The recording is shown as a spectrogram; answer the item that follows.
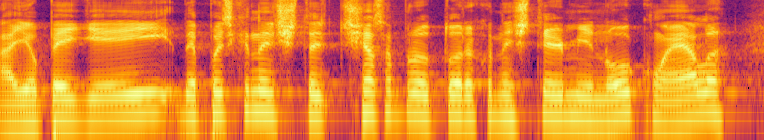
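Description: Speaking very fast with a southern Brazilian accent, a man's fairly high voice comes through a very clean recording with a silent background. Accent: gaúcho Brazilian Portuguese. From southern Brazil, Rio Grande do Sul. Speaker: stand-up comedian. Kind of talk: casual interview chat.

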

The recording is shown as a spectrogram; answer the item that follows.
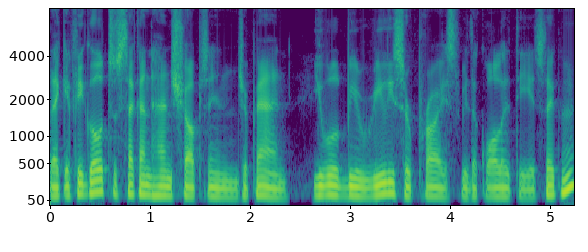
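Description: A man's very deep, low voice at a fairly quick pace with hardly any pauses and ordinary pitch variation, dry and close with no echo, in a very clean recording with a silent background. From Philippines. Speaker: returning overseas worker. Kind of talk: casual chat.

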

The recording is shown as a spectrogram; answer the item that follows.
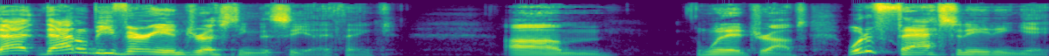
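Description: A man at medium pitch with a bright, sharp tone and vocal fry, very wide pitch swings, big swings in loudness and a moderate pace. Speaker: podcast host. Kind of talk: casual chat about video games.

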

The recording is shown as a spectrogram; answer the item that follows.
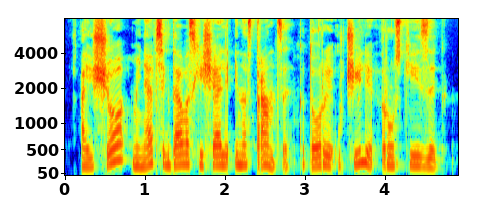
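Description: The voice belongs to a woman at medium pitch. Its tone is dark and mellow. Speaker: language-learning podcast host. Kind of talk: scripted podcast trailer. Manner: clear, deliberate pace for learners.

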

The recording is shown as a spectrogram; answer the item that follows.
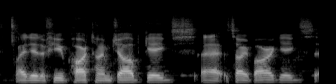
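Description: This is a man with a north Leinster accent. His pitch sits fairly low. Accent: Irish (north Leinster). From Ireland, Dundalk (County Louth). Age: 30s. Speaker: cafe and restaurant owner. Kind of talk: interview. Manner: casual, frequent repetitions and fillers.

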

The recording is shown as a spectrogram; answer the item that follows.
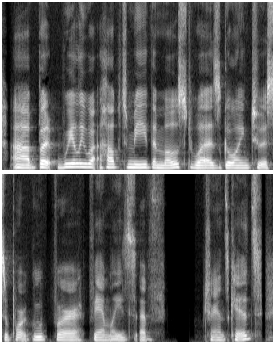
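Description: A woman with an American accent and an unremarkable speaking voice, medium pitch, fairly even intonation and a fairly slow pace, on a very clean recording with a silent background. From Pittsburgh, Pennsylvania. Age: 40s. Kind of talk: casual interview. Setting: at her home.

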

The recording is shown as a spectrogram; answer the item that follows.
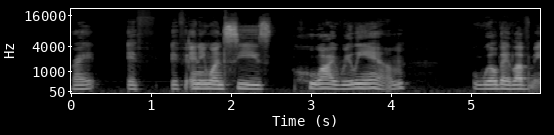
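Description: Very deep, low pitch from a woman with an American accent, monotone and flat, at a very slow pace with long, frequent pauses. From New York City, the Bronx. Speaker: podcast host, love coach. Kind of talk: casual interview conversation.

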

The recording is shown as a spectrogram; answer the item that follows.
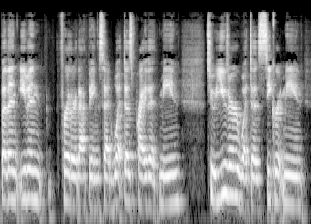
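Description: This woman talks at a fairly low pitch, with audible room echo in the recording. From Louisiana. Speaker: digital security researcher. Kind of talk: interview.

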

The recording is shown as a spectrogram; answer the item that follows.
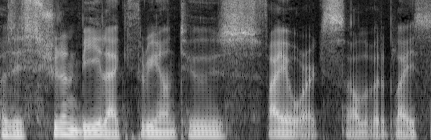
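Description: In a French accent, a man speaks at a moderate pace with monotone, flat intonation, his dry, close sound carrying no echo on a very clean recording with a silent background. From France, Paris suburb. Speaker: professional hockey player. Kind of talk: interview. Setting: in-person in Paris.

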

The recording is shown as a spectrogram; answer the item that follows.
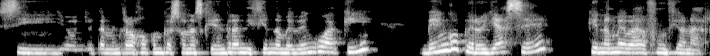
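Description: A woman speaks at a moderate pace with a fairly high-pitched voice. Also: fairly even intonation. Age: 40s. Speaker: weight coach. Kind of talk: interview conversation. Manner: hesitant, repeats words.

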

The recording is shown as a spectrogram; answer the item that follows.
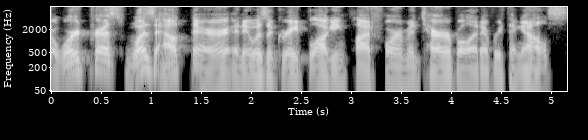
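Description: A man with a plain, everyday voice at a medium pitch and moderate pace, in a dry, close sound with no echo against a quiet background. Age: 30s. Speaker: web agency owner. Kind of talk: interview.

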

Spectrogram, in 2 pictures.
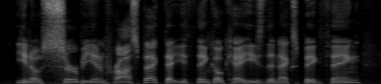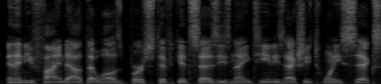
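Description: A voice with an American accent has a dry, close sound with no echo, with music in the background. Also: man. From US Northeast. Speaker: sports radio co-host. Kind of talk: sports talk radio. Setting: studio.

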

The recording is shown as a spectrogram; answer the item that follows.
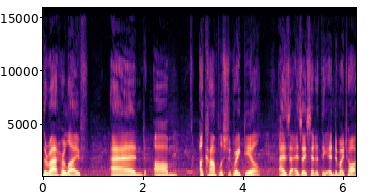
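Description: This is a normal speaking voice at a fairly slow pace. Its pitch varies in an ordinary way. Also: man, fairly high pitch for a man. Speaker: physics professor and convention guest of honor. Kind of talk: interview.

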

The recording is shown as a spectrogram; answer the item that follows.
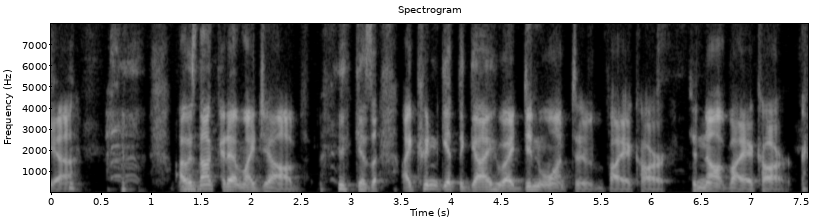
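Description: At a moderate pace and medium pitch, a man speaks with vocal fry and very wide pitch swings, leaving long, frequent pauses. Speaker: podcaster, podcast guest. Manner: casual, joking.

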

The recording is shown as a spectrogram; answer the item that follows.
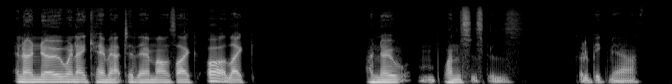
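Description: A man with an Australian accent talks at a moderate pace in a fairly low, monotone voice, pausing long and often, on a very clean, silent-background recording with a dry, close sound and no echo. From rural New South Wales, Australia. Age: 20s. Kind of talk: casual interview. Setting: studio.

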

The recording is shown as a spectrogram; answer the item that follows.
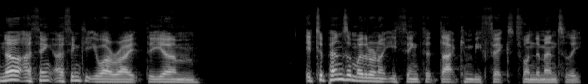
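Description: A man with a British accent at a very fast pace with lively intonation, on a very clean recording with a silent background. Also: medium pitch for a man. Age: 30s. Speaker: podcaster, former club promoter. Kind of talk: casual interview chat.

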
